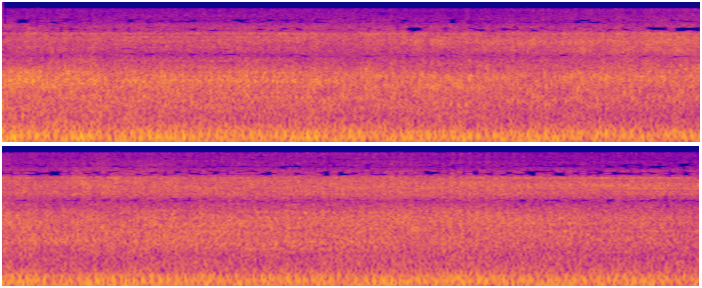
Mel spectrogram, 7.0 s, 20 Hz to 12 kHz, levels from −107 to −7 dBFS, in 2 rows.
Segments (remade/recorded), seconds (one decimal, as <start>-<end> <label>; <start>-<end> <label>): 0.0-0.6 remade; 0.6-1.5 recorded; 1.5-4.1 remade; 4.1-7.0 recorded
